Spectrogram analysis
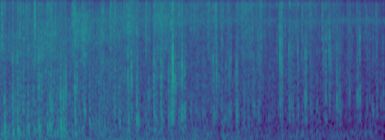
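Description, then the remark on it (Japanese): A flock of sheep bolts away as a person approaches, dozens of hooves drumming in a dense, rumbling patter that slowly fades as the animals move off. No one speaks. “群れごとダッシュで逃げたんだけど。”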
